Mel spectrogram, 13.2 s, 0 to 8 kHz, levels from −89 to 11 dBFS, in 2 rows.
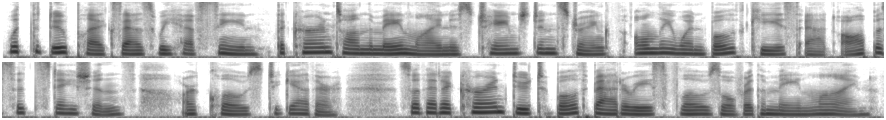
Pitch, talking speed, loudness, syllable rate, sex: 165 Hz, 180 wpm, -19 LUFS, 4.6 syllables/s, female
